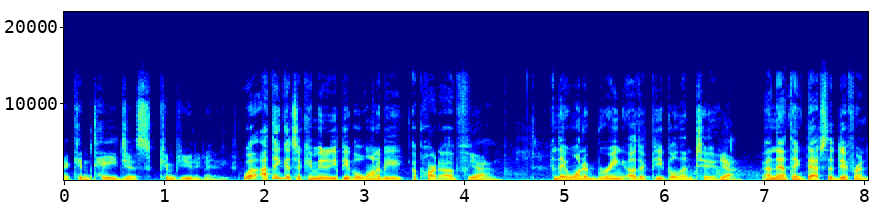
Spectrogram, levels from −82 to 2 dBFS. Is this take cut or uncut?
cut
